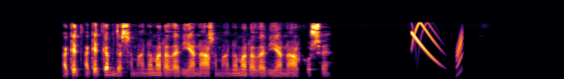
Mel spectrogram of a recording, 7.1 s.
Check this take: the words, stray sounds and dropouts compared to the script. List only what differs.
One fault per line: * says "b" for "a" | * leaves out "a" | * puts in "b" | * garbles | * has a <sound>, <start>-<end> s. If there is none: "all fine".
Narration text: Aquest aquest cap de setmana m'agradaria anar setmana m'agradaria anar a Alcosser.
* has a chirp, 5.1-5.8 s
